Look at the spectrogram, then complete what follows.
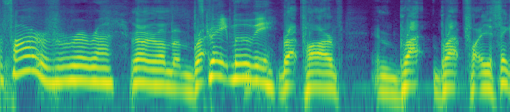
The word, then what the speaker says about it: Favre: all the time C Brett Favre who has an r in front of the V when the V is actually in front of the r how does that work but you can't have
